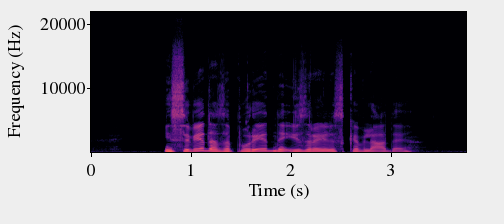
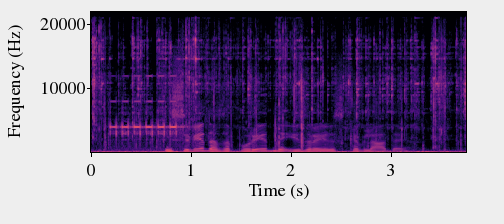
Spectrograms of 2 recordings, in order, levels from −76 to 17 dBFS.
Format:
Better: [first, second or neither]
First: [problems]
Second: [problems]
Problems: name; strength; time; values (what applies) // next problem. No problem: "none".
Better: first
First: none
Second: background sound (Alarm + Keys jangling); 5 dB above the speech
